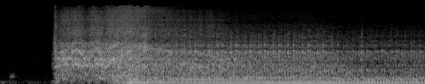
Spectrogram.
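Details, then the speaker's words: VW T4 diesel van starting in winter (early January): starter spins with high thin whine for first second, then engine catches and settles to idle; starter suspected overspinning/failing, replaced regardless. "if you put power to one of these directly, then it turns so fast because it has no resistance. I'm guessing that's why it sounds like."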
